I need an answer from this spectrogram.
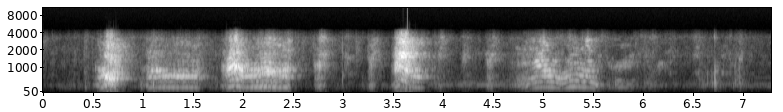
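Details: Red, a pet female Staffordshire Bull Terrier, urging a man to play with her, lets out a run of grumbling, moaning noises with rising and falling warbles, loud bursts roughly every second, then a long wavering whine.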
